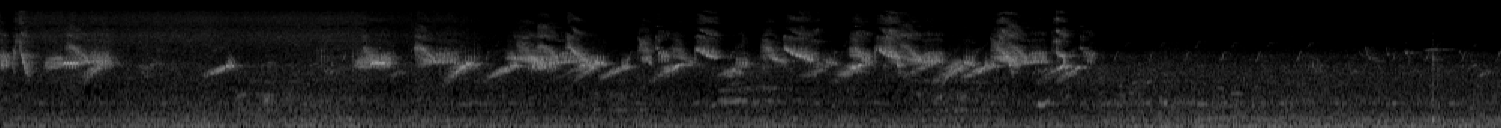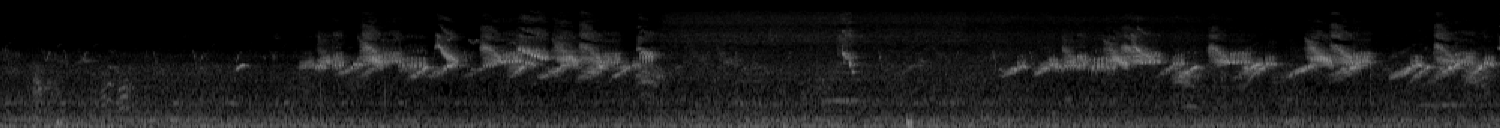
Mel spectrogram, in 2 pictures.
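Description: Small birds chirping in fast runs of short, sharp chirps, in three long bouts with pauses of several seconds between them, over a faint steady background hiss.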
